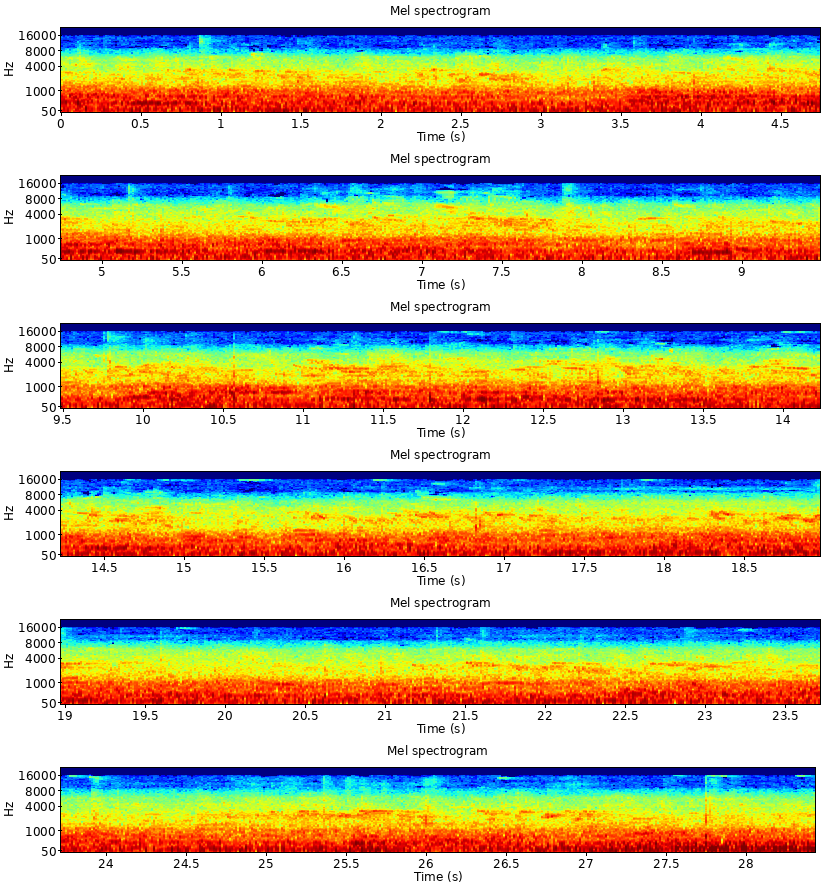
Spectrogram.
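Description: Shoes shuffle and tap lightly on a hard outdoor surface.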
